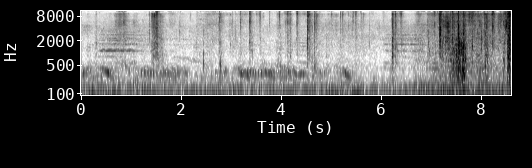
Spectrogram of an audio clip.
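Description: Doves cooing faintly in the background, with a few knocks from brushcutters being handled and set down; the loudest knock comes near the end.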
